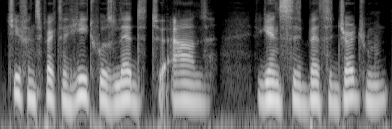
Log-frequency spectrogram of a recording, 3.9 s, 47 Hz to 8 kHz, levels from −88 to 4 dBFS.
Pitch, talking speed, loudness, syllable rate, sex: 145 Hz, 170 wpm, -17 LUFS, 4.7 syllables/s, male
